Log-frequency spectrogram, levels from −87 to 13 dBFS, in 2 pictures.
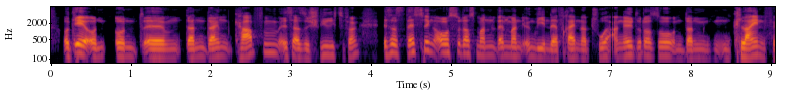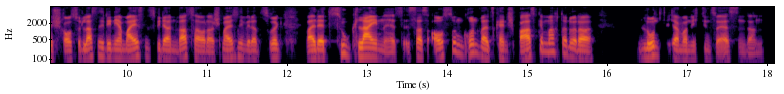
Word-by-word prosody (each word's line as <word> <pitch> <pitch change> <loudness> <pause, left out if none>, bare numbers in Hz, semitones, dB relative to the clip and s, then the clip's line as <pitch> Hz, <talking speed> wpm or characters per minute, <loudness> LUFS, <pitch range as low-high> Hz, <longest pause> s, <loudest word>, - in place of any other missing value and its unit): Okay, 390 -4 +8
und 130 +1 +2
und, 130 0 -2
ähm, 115 -1 +3
dann 125 +3 +1
dann 130 +2 0
Karpfen 175 +7 +1
ist - - -5
also 120 -1 0
schwierig 145 +3 -7
zu - - -14
fangen. 135 +5 -4 0.3
Ist 145 - -5
es 170 -3 -3
deswegen 190 +5 -1
auch 175 +1 +1
so, - - -7
dass 165 -1 -2
man, 145 -1 -6
wenn 140 - -1
man 140 -1 -2
irgendwie 125 -1 -6
in 115 - -7
der 110 - +1
freien 120 +2 +1
Natur 130 +4 -5
angelt 140 +2 -1
oder 140 0 -2
so 140 +2 -3
und 110 -4 -7
dann 115 -1 -3
'n 115 - -16
'n - - -24
kleinen 125 +5 +6
Fisch 110 - -10
rausholt, 105 +1 -3
lassen 120 +4 +1
die 130 - -7
den 125 -1 -2
ja 115 -1 +1
meistens 130 +1 +1
wieder 120 -2 +1
in 105 -1 -10
Wasser - - +1
oder 100 -1 -1
schmeißen 115 +5 -2
den 125 - -10
wieder 110 - -4
zurück, 120 -1 -5 0.3
weil - - +5
der 445 0 +4
zu 165 - -8
klein 130 -4 +6
ist. 95 +1 -9
Ist - - -13
das - - -1
auch - - +1
so 205 - -7
'n 175 - -11
Grund, 170 +3 -4
weil's - - 0
keinen - - -4
Spaß - - +3
gemacht 190 -2 -6
hat - - -3
oder 105 -5 +2 0.6
lohnt 125 +3 -1
sich - - -10
einfach 105 -1 -1
nicht, 105 +2 -14
den 110 - -16
zu - - -7
essen - - -5
dann? 85 +2 -11
130 Hz, 245 wpm, -24 LUFS, 115-145 Hz, 0.6 s, Okay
